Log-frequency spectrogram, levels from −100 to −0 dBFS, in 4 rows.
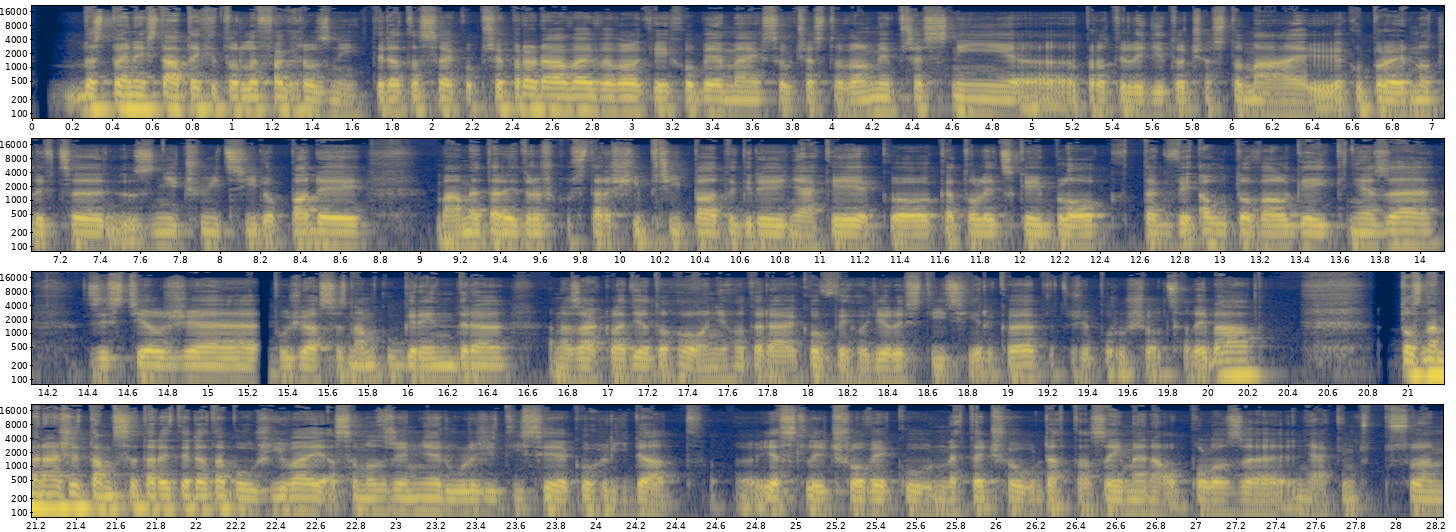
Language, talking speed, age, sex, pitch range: Czech, 190 wpm, 30-49, male, 100-120 Hz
